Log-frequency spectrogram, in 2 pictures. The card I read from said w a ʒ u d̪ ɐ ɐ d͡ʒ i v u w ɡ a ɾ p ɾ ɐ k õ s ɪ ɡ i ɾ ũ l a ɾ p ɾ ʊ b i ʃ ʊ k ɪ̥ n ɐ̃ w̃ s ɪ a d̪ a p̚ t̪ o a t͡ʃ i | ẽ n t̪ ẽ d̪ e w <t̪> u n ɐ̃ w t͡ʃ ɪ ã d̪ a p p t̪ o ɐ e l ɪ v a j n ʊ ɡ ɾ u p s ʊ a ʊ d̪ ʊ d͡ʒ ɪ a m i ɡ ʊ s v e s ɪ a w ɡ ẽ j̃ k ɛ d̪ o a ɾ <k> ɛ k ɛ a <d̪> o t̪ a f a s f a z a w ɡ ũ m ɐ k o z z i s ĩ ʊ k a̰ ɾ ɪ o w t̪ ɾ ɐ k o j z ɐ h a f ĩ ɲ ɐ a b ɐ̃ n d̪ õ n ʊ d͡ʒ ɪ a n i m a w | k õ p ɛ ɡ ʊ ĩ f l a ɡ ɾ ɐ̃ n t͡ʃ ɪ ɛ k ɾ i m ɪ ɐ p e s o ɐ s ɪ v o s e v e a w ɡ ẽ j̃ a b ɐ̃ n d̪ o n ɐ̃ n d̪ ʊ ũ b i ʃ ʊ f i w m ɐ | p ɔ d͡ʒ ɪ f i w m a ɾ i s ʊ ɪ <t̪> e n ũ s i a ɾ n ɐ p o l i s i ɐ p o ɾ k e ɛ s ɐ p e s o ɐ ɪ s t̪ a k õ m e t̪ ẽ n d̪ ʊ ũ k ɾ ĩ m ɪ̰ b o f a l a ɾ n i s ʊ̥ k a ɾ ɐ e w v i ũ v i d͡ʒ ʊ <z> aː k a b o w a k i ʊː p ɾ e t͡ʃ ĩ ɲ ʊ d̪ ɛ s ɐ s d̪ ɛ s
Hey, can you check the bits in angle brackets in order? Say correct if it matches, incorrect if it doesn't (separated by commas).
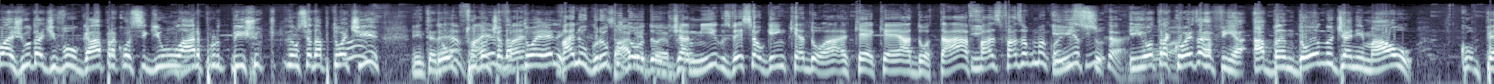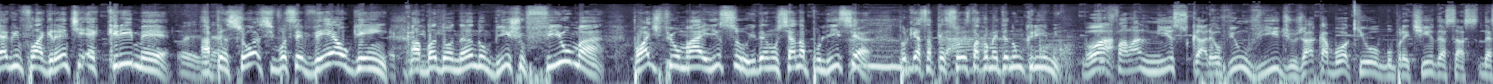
correct, correct, correct, incorrect, incorrect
